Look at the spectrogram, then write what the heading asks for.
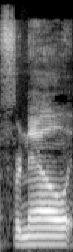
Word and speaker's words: Fresnel: french that's why it has a silent s there a fresnel is a light that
